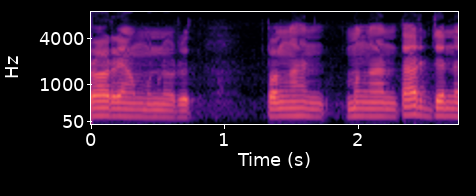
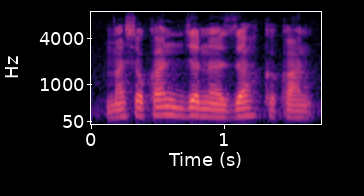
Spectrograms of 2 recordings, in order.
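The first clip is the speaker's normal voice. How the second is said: ordinary talk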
